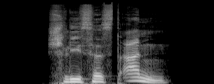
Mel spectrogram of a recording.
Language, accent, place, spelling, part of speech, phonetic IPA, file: German, Germany, Berlin, schließest an, verb, [ˌʃliːsəst ˈan], De-schließest an.ogg
- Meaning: second-person singular subjunctive I of anschließen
